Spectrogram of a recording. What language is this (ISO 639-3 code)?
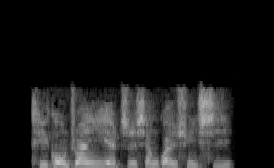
zho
